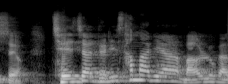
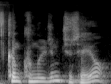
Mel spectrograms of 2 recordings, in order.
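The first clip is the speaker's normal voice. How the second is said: sarcastic. Retold or imitated. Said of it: "비꼬았는지 어쨌는지 이렇게".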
